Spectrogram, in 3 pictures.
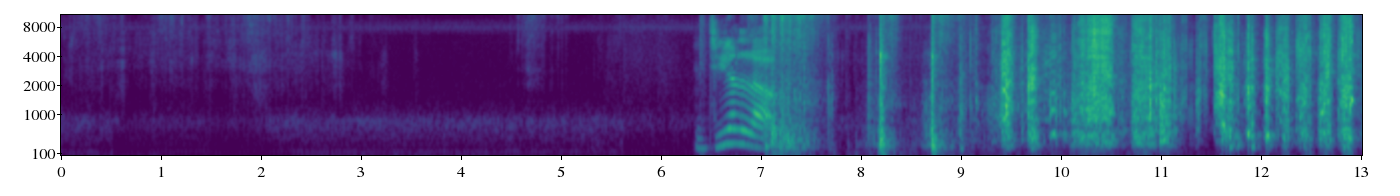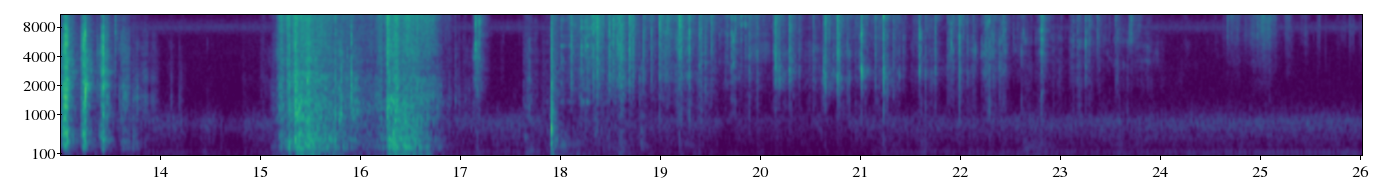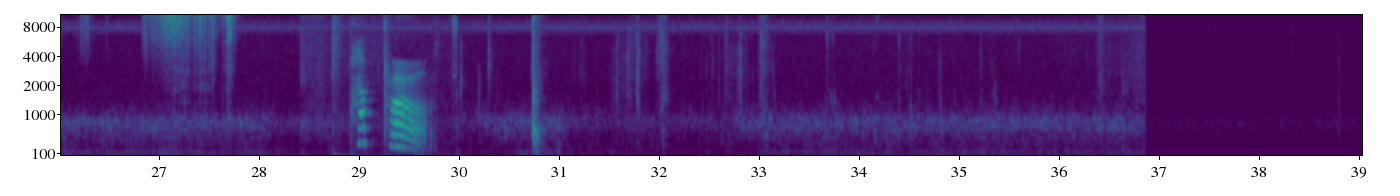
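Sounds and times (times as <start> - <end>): crunchy slime crackling: 17.8 - 23.9, 31.1 - 35.4.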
